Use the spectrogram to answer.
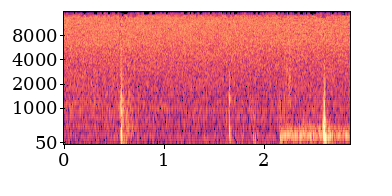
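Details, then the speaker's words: Mitral stenosis heard at the apex: a loud snapping first heart sound, a softer second sound, then the opening snap of the mitral valve and a low diastolic rumble from flow through the narrowed left atrioventricular orifice. "при митральном стенозе на верхушке слышен хлопающие первый тон щелчок открытие митрального клапана и диастолический шум шум возникает в результате затруднение тока крови через суженное левая atrovent регулярное отверстие"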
